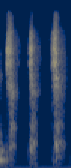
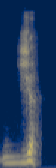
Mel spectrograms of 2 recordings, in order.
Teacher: Oh, your voice isn't vibrating. Those vocal cords don't vibrate. Now say ch with your voice box on, j.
